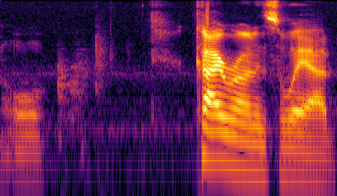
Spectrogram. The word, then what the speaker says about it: Chiron: Also, how do you pronounce, or Sharon, or... Chiron is the way I'd pronounce Chiron.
